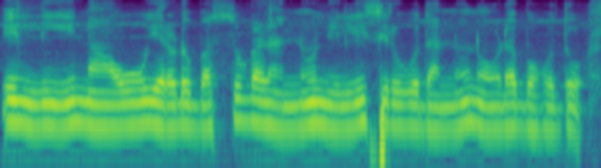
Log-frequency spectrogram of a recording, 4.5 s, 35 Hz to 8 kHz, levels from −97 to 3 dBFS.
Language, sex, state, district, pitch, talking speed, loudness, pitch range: Kannada, female, Karnataka, Bangalore, 140 Hz, 80 wpm, -18 LUFS, 135-145 Hz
